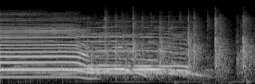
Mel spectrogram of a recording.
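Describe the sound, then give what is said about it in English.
A pre-Christmas comedy club audience at the Lab at the Improv in Los Angeles, California, cheers in December: a loud sustained whoop slides downward in pitch, then gives way to scattered clapping and crowd noise. “What a hot, hot pre-Christmas crowd.”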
